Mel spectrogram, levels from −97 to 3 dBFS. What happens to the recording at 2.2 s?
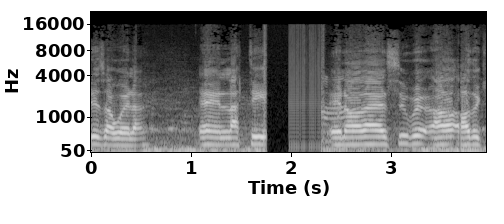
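Cable pulled and plugged in, from 1.73 s to 2.33 s: a live lead is yanked out with a pop, leaving about 0.55 s of near silence. As the plug goes back, a partial tip-only contact lets a 60 Hz mains buzz through for about 0.33 s before a second pop restores the sound.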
